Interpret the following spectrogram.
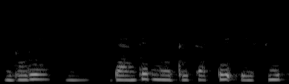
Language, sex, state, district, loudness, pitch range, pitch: Bengali, female, West Bengal, Jhargram, -41 LUFS, 200-220 Hz, 210 Hz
